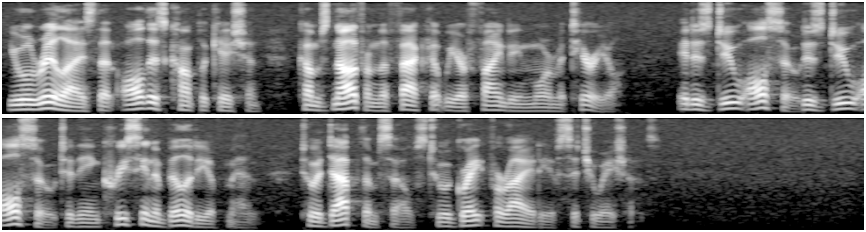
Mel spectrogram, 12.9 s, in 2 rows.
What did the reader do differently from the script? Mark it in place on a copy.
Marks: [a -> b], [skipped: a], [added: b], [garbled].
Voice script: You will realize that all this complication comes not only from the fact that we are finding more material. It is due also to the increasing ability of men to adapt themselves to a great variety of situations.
You will realize that all this complication comes not [skipped: only] from the fact that we are finding more material. It is due also [added: is due also] to the increasing ability of men to adapt themselves to a great variety of situations.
